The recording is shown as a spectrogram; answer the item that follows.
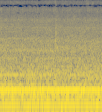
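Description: Steady low electrical hum under a soft even hiss, from the aquarium's circulation pump and filtration running.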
